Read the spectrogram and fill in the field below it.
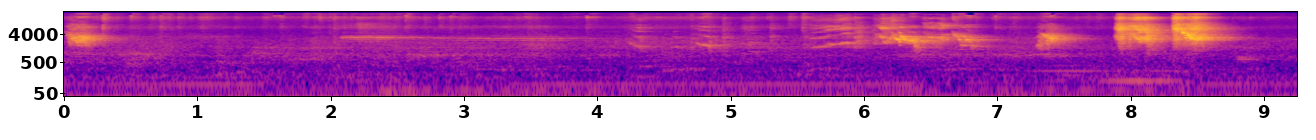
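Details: A captive budgerigar flock on a home farm: quiet thin tones at first, then a run of loud, harsh, high chirps and squawks building toward the end, with a low hum behind.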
